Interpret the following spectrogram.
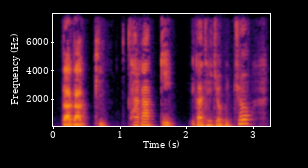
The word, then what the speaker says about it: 打楽器: 타악기는 어떻게 발음하죠? 打楽器。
